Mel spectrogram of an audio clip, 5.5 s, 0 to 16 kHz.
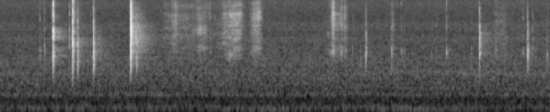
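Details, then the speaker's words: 3D-printed right-angle enclosure for a UM016 microscope: sharp irregular clicks like a tactile switch, actually thin printed parts flexing and layer lines scraping past each other. "the clicking that sounds just like a tactile switch is really just 3d prints scraping against each other and you're hearing the layer lines interlocking and scraping past each other"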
